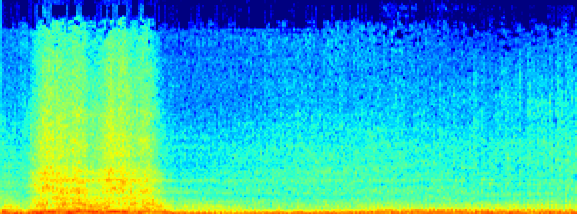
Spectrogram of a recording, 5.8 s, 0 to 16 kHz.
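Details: 2011 Yamaha VXR personal watercraft out of the water after DIY intake with filter breather and DIY exhaust (90- then 45-degree elbows), exhaust leak just fixed: sharp revs rising and falling, then steady throaty idle, no hiss or puffing; normal revving with modified exhaust.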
